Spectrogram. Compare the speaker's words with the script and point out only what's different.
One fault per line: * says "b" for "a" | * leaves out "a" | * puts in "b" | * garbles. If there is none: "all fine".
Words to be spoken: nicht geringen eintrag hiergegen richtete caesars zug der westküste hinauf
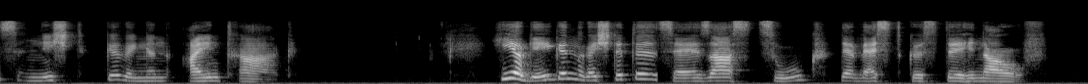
all fine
